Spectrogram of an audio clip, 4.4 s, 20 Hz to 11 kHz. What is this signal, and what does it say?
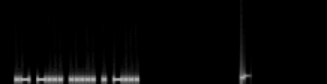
Morse code, heard as a keyed tone, about 33 wpm, 700 Hz. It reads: AB5EB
